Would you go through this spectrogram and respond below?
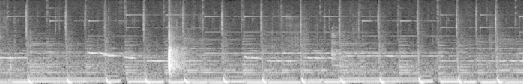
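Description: Knife slicing through a fried matcha green tea tempura ice cream ball, a few soft crunchy cuts and taps on a board over steady low background hum, close and fairly quiet.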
